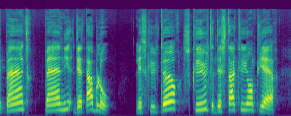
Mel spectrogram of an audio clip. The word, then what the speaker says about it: sculpteur: peignent des tableaux les sculpteurs sculpte destin qu on pierre attention sculpteur le pays ne se prononcent pas donc 10h30 visite de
